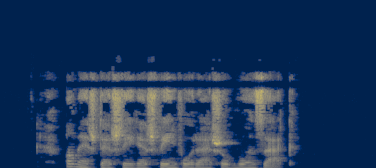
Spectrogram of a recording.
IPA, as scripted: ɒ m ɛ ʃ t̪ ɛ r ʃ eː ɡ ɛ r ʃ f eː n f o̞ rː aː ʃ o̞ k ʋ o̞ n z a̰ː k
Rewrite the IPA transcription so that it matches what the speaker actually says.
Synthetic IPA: ɒ m ɛ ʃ t̪ ɛ r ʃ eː ɡ ɛ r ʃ f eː ɲ f o̞ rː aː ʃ o̞ k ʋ o̞ n z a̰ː k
